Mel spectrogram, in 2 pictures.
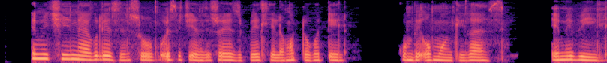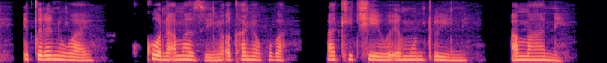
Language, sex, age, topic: North Ndebele, male, 36-49, health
